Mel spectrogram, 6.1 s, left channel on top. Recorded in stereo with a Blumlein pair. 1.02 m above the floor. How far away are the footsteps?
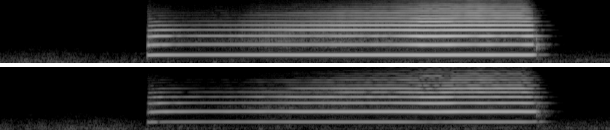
I don't hear footsteps.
